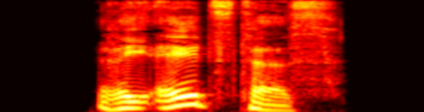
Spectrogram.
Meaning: strong/mixed nominative/accusative neuter singular superlative degree of reell
- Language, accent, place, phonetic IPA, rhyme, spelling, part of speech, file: German, Germany, Berlin, [ʁeˈɛlstəs], -ɛlstəs, reellstes, adjective, De-reellstes.ogg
